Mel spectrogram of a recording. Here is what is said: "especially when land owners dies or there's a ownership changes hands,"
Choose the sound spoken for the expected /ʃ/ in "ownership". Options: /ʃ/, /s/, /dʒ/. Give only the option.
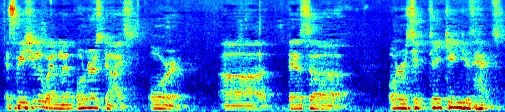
/s/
